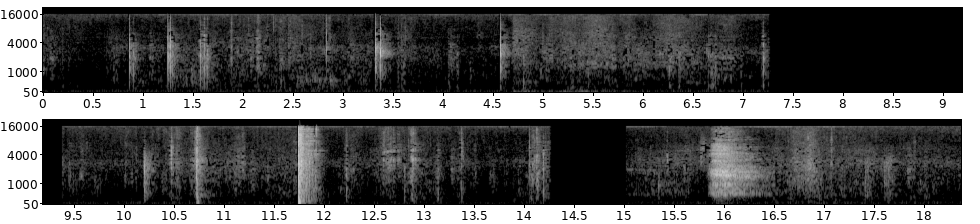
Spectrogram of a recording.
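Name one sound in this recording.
A woman speaks quietly and tensely, close by.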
